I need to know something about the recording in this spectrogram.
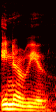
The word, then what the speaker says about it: interview: अगर नहीं हो पा रहा तो सिंपली तौर पे टी को स्किप कर दें, इंटरव्यू. लेकिन कोशिश कीजिए कि नाक से टी की आवाज़ आए, जहाँ से आपने एन को प्रोनाउंस किया वहीं से टी को प्रोनाउंस कीजिए, interview.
